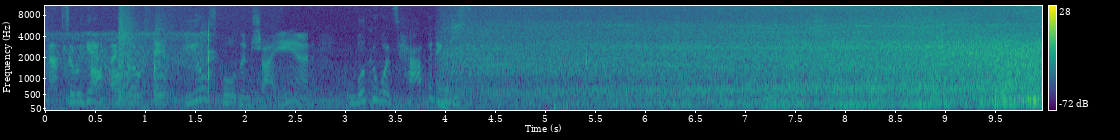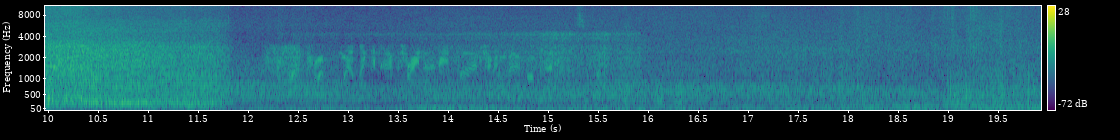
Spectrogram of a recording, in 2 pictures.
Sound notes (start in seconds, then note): 3.9 car engine softly whirring; 12.4 chattering on radio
